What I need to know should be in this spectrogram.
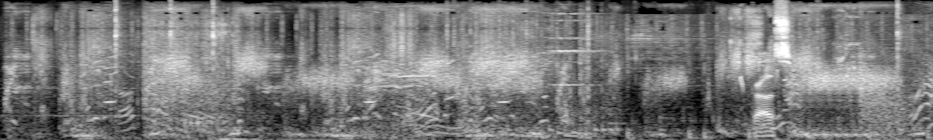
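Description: Punches and kicks smack in quick bursts with whooshing blasts.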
